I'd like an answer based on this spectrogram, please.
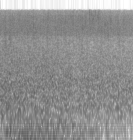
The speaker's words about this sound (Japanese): この雨は！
